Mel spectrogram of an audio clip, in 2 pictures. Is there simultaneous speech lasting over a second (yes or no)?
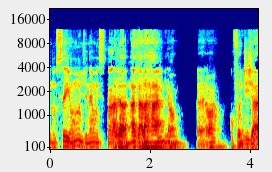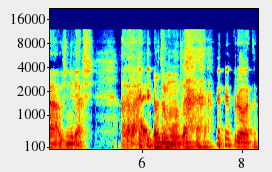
yes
